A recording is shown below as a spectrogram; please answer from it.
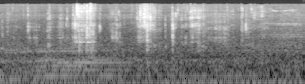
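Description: Biting and chewing into a vending-machine BBQ chicken pizza with bacon and fluffy freshly baked dough, giving a few close, crisp crunches followed by softer mastication, with no talk.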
